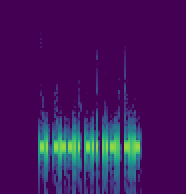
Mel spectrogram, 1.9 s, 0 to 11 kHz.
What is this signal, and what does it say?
Morse code, heard as a keyed tone, about 69 wpm, 700 Hz. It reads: N8DFK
